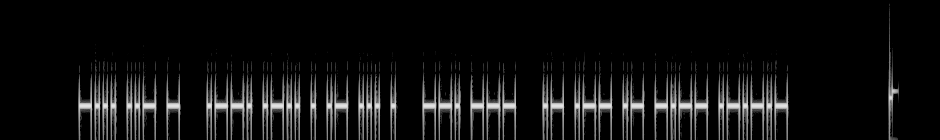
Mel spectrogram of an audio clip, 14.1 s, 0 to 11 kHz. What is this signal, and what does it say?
Morse code, heard as a keyed tone, about 20 wpm, 700 Hz. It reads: BUT PLEASE GO AWAY.
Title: Sentences from Top 1500 Words 20wpm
